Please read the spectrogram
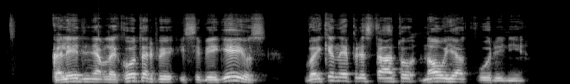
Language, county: Lithuanian, Marijampolė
